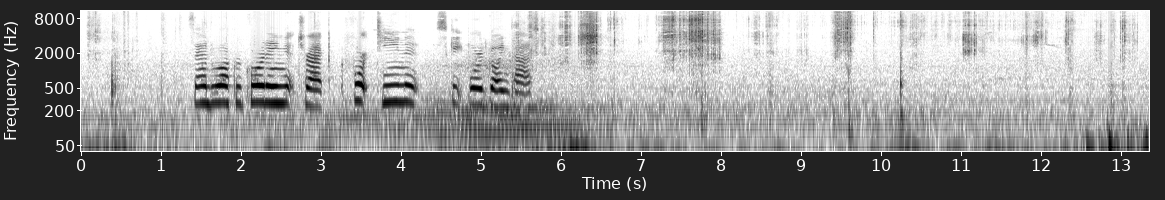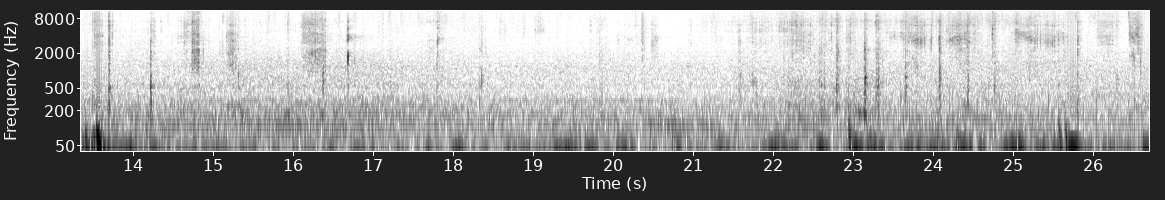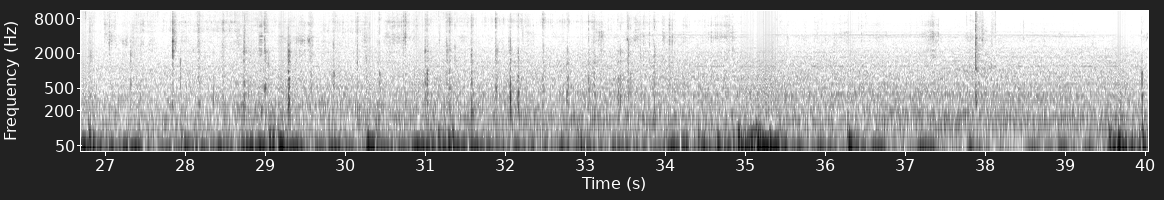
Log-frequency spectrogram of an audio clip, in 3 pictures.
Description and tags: Sound Walk - Skateboard
Skateboard going past
skate, skateboard, skateboarding, wheels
